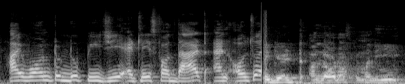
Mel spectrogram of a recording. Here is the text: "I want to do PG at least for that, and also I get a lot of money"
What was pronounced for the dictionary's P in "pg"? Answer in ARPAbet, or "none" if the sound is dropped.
P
